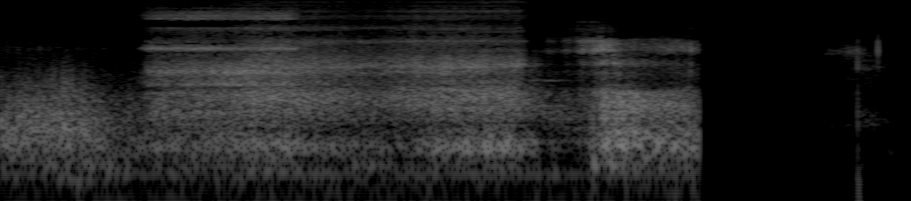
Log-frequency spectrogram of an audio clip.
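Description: Close, loud scuba regulator breathing: a long hissing, whistling inhalation flows into a rougher exhale, then silence before a brief final puff of air.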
